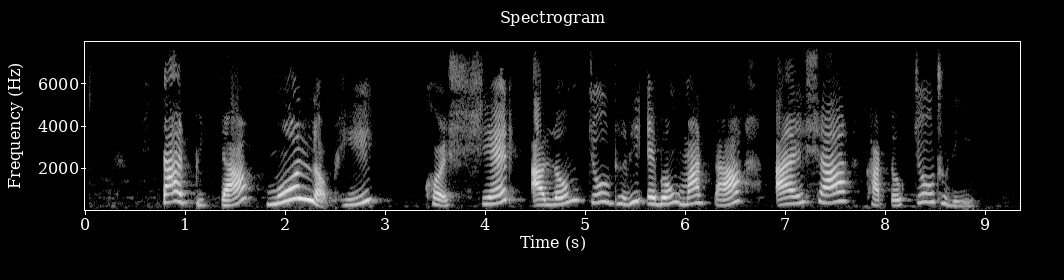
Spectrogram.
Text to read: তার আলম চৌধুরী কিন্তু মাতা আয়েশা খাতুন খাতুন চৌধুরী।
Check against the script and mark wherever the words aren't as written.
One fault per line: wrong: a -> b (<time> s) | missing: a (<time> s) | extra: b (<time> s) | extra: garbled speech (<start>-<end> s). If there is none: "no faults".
extra: পিতা মৌলভী খোরশেদ (1.1 s)
wrong: কিন্তু -> এবং (5.6 s)
missing: খাতুন (8.2 s)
